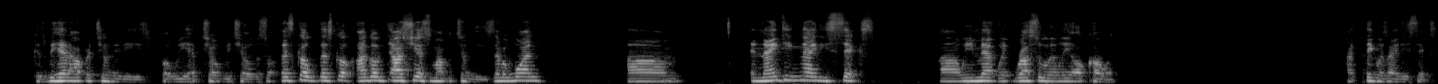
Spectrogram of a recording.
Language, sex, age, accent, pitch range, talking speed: English, male, 40-59, American, 140-175 Hz, 165 wpm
